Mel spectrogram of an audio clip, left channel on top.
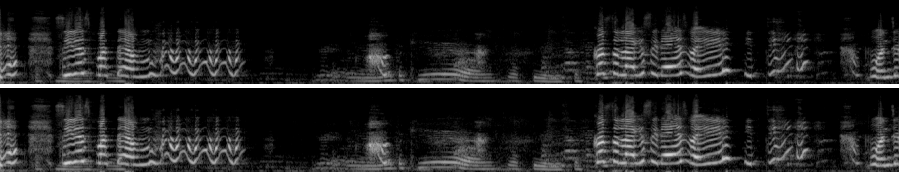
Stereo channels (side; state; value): left; quieter; 3.6 dB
